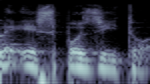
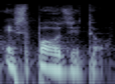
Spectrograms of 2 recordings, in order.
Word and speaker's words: Esposito: last name in Italy you call Esposito I know you misspell it okay you you mispronounce it sorry it's called exposit in Italian expose for adoption or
